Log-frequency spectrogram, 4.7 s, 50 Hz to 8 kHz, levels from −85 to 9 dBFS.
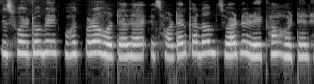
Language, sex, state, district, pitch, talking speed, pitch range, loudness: Hindi, female, Jharkhand, Palamu, 295 Hz, 205 wpm, 270-315 Hz, -15 LUFS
